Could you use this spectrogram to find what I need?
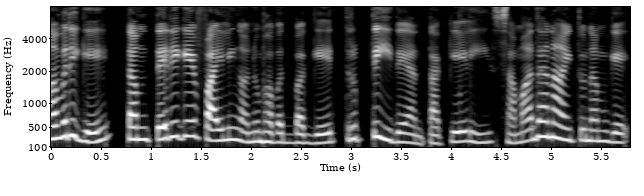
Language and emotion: Kannada, happy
